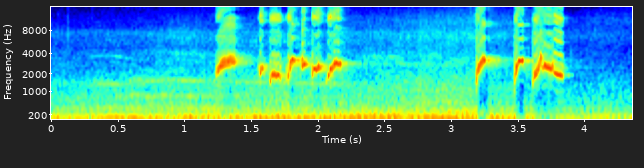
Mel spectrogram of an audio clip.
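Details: Red-whiskered bulbul singing competitively, a recording meant to train other bulbuls' voices. A quick run of bright, warbling whistles follows about two seconds later by a second shorter burst, over a steady low hum.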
